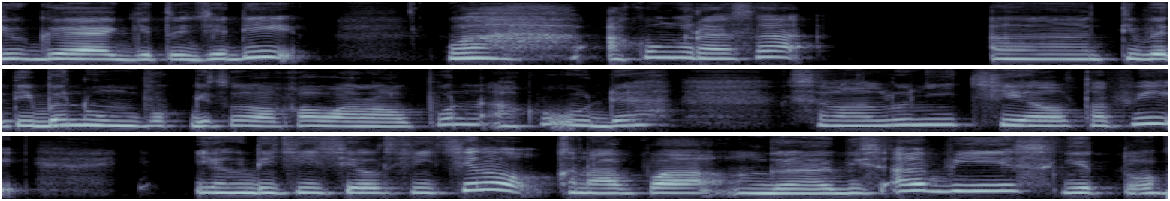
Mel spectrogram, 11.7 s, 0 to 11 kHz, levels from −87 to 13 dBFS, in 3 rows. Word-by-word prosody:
juga, 230 -1 +4
gitu. 210 +1 -1
Jadi, 260 +10 +1 0.5
wah, 265 +1 +5 0.4
aku 295 -1 -1
ngerasa, 280 +4 0 0.6
eee, 220 -1 -1
tiba-tiba 235 +2 +3
numpuk 230 -3 +1
gitu 220 +3 -3
loh, 220 -1 -1
Kak. 235 - 0
Walaupun 215 +7 -1
aku 220 +4 -5
udah 250 +5 -2 0.4
selalu 250 +1 -3
nyicil 260 -5 -2
tapi 310 +9 -2 0.6
yang 240 -2 +3
dicicil-cicil 235 - +1
kenapa 225 -1 +2
nggak 210 -1 +3
habis-habis, 315 +6 +2
gitu. 225 -2 -1
235 Hz, 125 wpm, -23 LUFS, 220-270 Hz, 0.6 s, wah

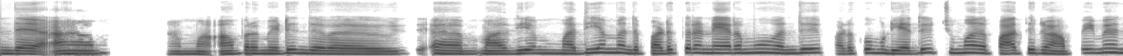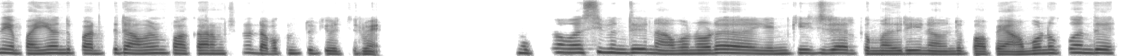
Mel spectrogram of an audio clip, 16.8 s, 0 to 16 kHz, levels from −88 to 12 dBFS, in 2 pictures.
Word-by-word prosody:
அந்த 190 0 +1 0.3
ஆ - - +2 0.9
ஆமா. 165 0 -1 0.2
அப்புறமேட்டு 195 +2 +1
இந்த 200 -1 +1
அது 170 +2 0 0.3
மதியம், 200 +4 +1
மதியம் 240 +6 +1
அந்த 205 -2 0
படுக்கிற 215 +6 0
நேரமும் 230 +1 +2
வந்து 215 +3 +1 0.2
படுக்க 190 +6 -3
முடியாது. 195 +1 +1 0.2
சும்மா 235 +1 +1
அத 225 - +1
பாத்துடுவேன். 200 -2 +1
அப்பயுமே 235 +7 -3
வந்து 240 -2 +2
என் 200 - -6
பையன் 205 +3 +2
வந்து 220 0 -2
படுத்துட்டு 210 +3 -1
அவனும் 210 +1 -1
பாக்க 195 +1 0
ஆரம்பிச்சனா, 190 +5 -5
டபக்குன்னு 195 +2 -4
தூக்கி 185 -2 -2
வச்சுடுவேன். 170 0 -4 1.0
முக்காவாசி 245 +4 -2
வந்து 235 0 +1
நான் 190 -3 0
அவனோட 200 +3 +2 0.4
என்கேஜ் 200 +3 -2
டா 215 - +3
இருக்கிற 190 -2 -4
மாதிரி 185 +1 +2
நான் 170 -2 +1
வந்து 180 +2 -1
பாப்பேன். 165 -1 +1
"அவனுக்கும் 210 +7 0
வந்து 225 -1 +2
200 Hz, 150 wpm, -22 LUFS, 185-225 Hz, 1.0 s, டா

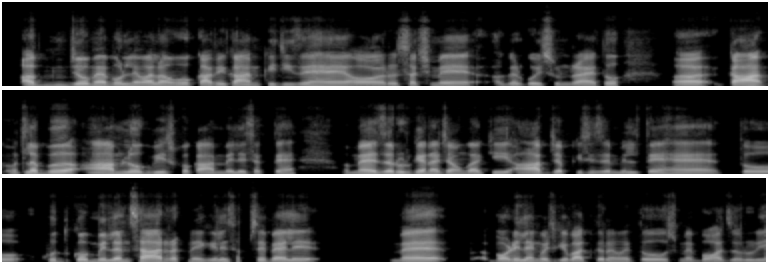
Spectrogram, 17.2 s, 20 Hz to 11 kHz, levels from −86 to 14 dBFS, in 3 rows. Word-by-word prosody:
अब 175 +1 +3 0.2
जो 190 +2 +4
मैं 195 0 +4
बोलने 180 +1 -1
वाला 180 -1 +3
हूँ, 180 - -1
वो 175 - -2
काफ़ी 160 +3 +1
काम 150 -2 +2
की 185 - -5
चीज़ें 165 0 -4
हैं 165 0 +3
और 135 -1 0
सच 150 +2 -5
में 160 -3 0 0.2
अगर 130 +2 -7
कोई 140 +1 -4
सुन 140 0 -7
रहा 140 - +3
है, 145 - +1
तो 190 - -4 0.5
अ, 140 +1 +5 0.2
काम 160 +3 +9
मतलब 170 +3 0 0.3
आम 165 +6 +4
लोग 175 -2 -1
भी 175 - -3
इसको 170 -1 -6
काम 135 -2 -1
में 145 0 -4
ले 135 - -4
सकते 145 +1 -6
हैं। 160 - -5 0.4
अ, - - -12
मैं 160 +2 +5
ज़रूर 155 +4 +1
कहना 170 0 +3
चाहूँगा 165 +1 -1
कि 170 +1 -7
आप 150 +4 +1
जब 160 - 0
किसी 145 -1 -12
से 150 +1 -4
मिलते 120 +2 -5
हैं, 135 0 -2 0.2
तो 135 -1 -4 0.2
खुद 165 -2 -8
को 205 0 +2
मिलनसार 180 +4 +5
रखने 165 0 -4
के 160 +1 -7
लिए 210 - -3
सबसे 190 -3 -6
पहले 165 0 +1 0.6
मैं 155 +1 +5
अ, - - -17 0.4
बॉडी 135 +4 +1
लैंग्वेज 160 -1 -2
की 160 0 -4
बात 150 0 +1
करूँ 155 +1 -4
मैं, 160 - -8
तो 145 -1 -4
उसमें 145 +1 -11
बहुत 130 +2 -4
ज़रूरी 125 +2 -9
155 Hz, 230 wpm, -25 LUFS, 140-170 Hz, 0.6 s, काम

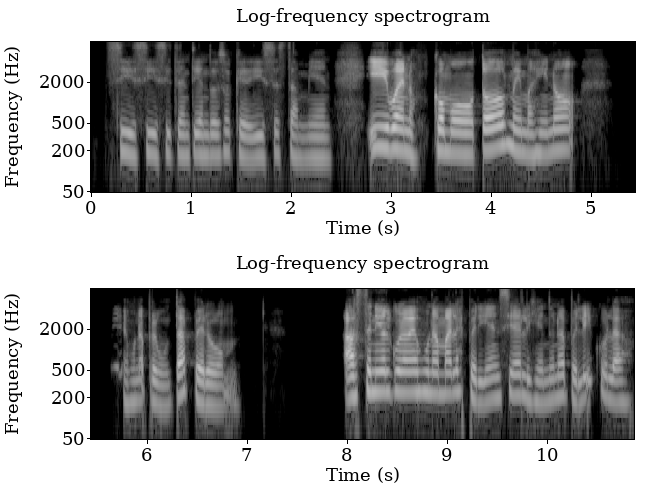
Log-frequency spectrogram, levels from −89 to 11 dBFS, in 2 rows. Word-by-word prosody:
Sí, 185 -3 -8
sí, 180 +1 -10
sí 180 - -12
te 175 - -11
entiendo 170 0 -9
eso 185 +2 -12
que 170 -2 -9
dices 165 +3 -11
también. 155 -2 -12 0.3
Y, 225 +1 +9
bueno, 205 -5 +7
como 185 -2 +1
todo 210 +4 +4
me 235 -4 -4
imagino, 185 +3 -4 0.9
es 170 - -12
una 180 +1 -8
pregunta, 175 +7 -3
pero 160 -4 -4 1.0
¿has 205 0 +5
tenido 245 -1 +2
alguna 240 0 +1
vez 240 - +6
una 240 -1 -2
mala 230 +1 +2
experiencia 195 +1 -6
eligiendo 180 -4 -9
una 210 +2 -4
película? 195 - -6
185 Hz, 160 wpm, -21 LUFS, 175-215 Hz, 1.0 s, Y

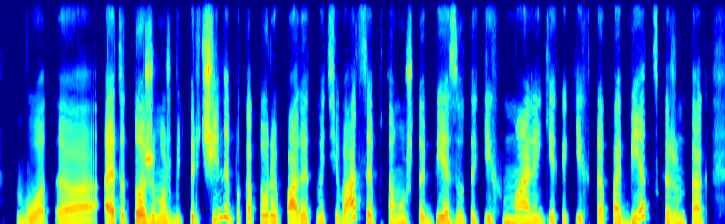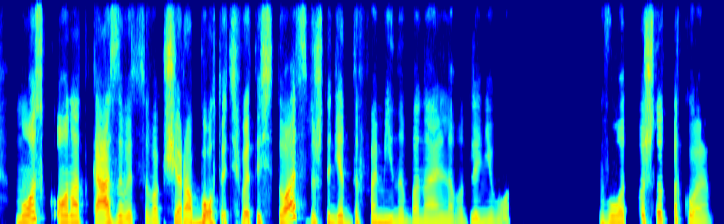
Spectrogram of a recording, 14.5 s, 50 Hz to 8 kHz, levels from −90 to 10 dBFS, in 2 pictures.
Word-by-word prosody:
Вот, 160 -3 -1
а, 150 -2 +2
а - - +7
это 205 +3 +3
тоже 215 -3 +5
может 180 -2 -2
быть 175 -1 -9
причиной, 265 - +2
по - - -9
которой 200 +5 -1
падает 175 +1 +2
мотивация, 180 +4 +1
потому 185 0 -5
что 175 -1 -3
без 185 +2 0
вот 165 -1 -6
таких 175 0 -5
маленьких 170 -1 0
каких-то 165 -1 -5
побед, 165 - 0
скажем 170 -2 -4
так, 165 0 -1 0.3
мозг, 235 +10 +3
он 210 +1 +5
отказывается 190 -3 +3
вообще 160 +2 0
работать 170 +2 +1
в 180 - -6
этой 165 +4 0
ситуации, 200 +4 +4
потому 205 0 -6
что 205 -1 -5
нет 200 +1 -1
дофамина 185 -4 -5
банального 150 -1 -6
для 155 0 -6
него. 145 -1 -10 0.9
Вот, 185 +2 -1
вот 205 0 -2
что-то 250 0 -1
такое. 180 -10 -5
175 Hz, 170 wpm, -22 LUFS, 160-195 Hz, 0.9 s, а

